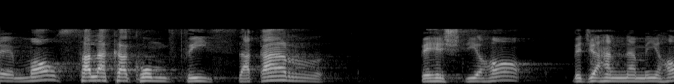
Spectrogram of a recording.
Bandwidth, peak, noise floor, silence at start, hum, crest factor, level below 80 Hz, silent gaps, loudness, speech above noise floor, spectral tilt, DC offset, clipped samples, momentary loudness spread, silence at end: 5.4 kHz; -8 dBFS; -74 dBFS; 0 s; none; 20 dB; -80 dBFS; none; -27 LUFS; 47 dB; -5.5 dB/octave; under 0.1%; under 0.1%; 12 LU; 0 s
